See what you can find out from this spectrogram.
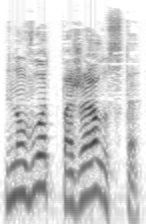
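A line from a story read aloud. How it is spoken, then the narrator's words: Grumbled. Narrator (Russian): проворчала я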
